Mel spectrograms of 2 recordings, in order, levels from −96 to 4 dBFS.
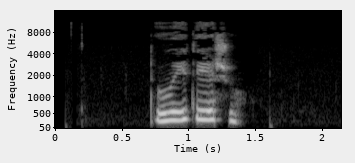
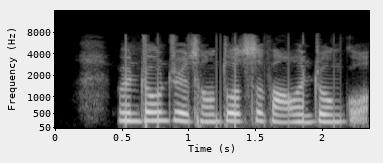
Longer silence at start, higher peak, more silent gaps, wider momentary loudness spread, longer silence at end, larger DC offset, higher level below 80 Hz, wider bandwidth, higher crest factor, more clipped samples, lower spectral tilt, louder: first, 0.75 s vs 0.5 s; second, -10 dBFS vs -4 dBFS; neither; first, 12 LU vs 4 LU; first, 0.8 s vs 0 s; neither; second, -80 dBFS vs -50 dBFS; first, 11.5 kHz vs 7.8 kHz; about the same, 16 dB vs 16 dB; neither; about the same, -5 dB/octave vs -5.5 dB/octave; second, -23 LUFS vs -20 LUFS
